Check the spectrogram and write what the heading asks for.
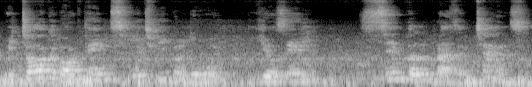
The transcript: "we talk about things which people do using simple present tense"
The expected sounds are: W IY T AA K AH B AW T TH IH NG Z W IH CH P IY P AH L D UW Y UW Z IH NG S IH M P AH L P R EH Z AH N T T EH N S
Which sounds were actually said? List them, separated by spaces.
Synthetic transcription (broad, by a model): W IY T AA K AH B AW T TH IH NG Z W IH CH P IY P AH L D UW Y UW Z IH S IH M P AH L P R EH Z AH N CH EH N S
